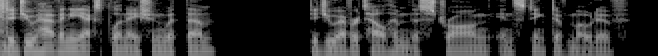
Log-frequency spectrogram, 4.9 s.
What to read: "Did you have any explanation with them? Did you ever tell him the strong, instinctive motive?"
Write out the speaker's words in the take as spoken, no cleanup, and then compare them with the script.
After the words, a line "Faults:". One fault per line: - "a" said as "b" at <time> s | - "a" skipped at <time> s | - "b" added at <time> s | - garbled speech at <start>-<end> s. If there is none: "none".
"Did you have any explanation with them? Did you ever tell him the strong, instinctive motive?"
Faults:
none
